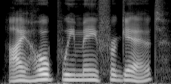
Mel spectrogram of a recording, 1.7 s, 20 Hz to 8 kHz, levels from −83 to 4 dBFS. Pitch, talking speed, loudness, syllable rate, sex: 165 Hz, 175 wpm, -17 LUFS, 4.0 syllables/s, male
